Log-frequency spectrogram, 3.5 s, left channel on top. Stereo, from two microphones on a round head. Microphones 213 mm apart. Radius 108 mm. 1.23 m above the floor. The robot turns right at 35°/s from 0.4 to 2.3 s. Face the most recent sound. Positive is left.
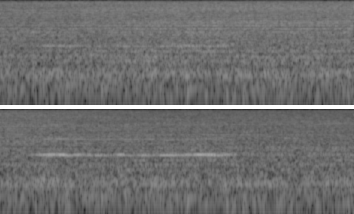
turn(degrees=85)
